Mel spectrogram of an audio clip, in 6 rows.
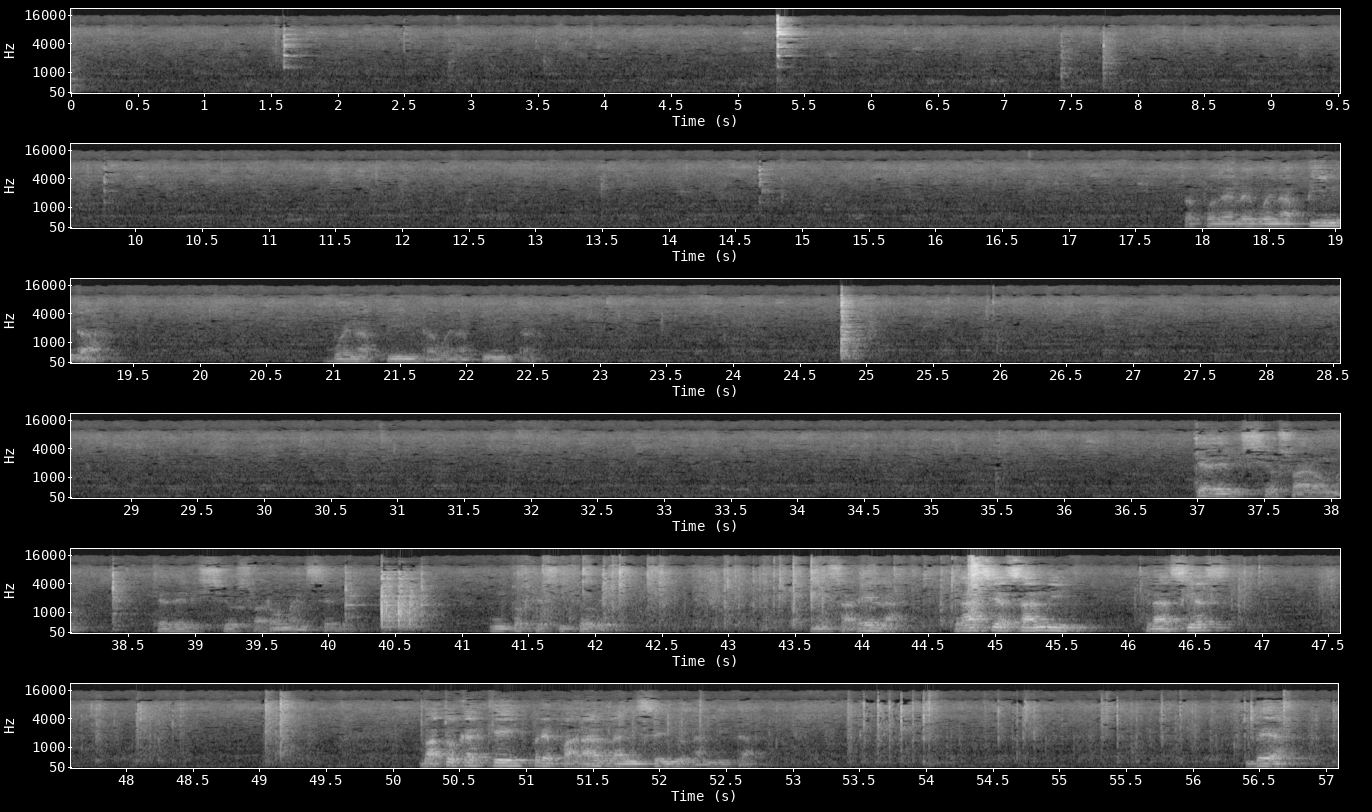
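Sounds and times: faint steady hiss: 0.0 - 57.0
plastic packet crinkling: 41.2 - 57.0.

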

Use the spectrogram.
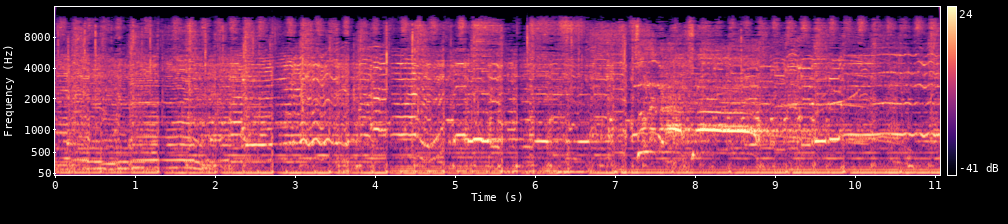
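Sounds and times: amplified guitar: 0.0 - 11.0
heavy steady bass: 0.0 - 11.0.

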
